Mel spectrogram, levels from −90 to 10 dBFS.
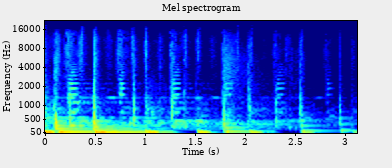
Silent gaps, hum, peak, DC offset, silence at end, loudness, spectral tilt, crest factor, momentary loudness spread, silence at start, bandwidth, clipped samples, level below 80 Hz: none; none; -16 dBFS; under 0.1%; 0 s; -33 LUFS; -6 dB/octave; 16 dB; 17 LU; 0 s; 15.5 kHz; under 0.1%; -32 dBFS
